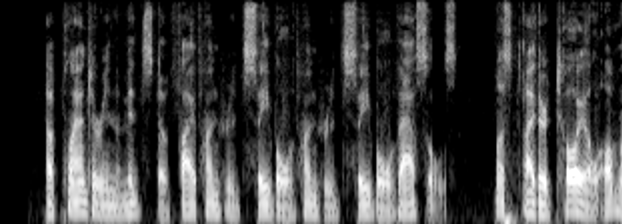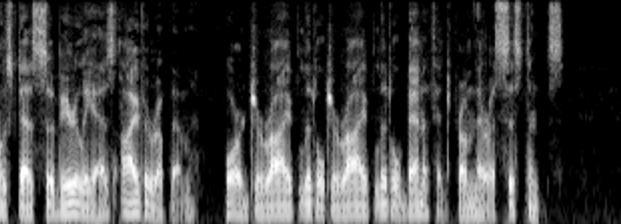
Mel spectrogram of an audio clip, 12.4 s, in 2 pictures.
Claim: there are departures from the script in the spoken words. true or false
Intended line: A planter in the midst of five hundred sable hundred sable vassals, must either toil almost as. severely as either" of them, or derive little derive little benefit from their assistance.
false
